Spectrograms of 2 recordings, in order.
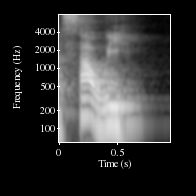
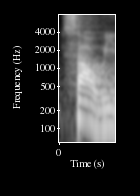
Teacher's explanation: Que eu tenho uma palavra oxítona, não é isso? A sílaba tônica é a última.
